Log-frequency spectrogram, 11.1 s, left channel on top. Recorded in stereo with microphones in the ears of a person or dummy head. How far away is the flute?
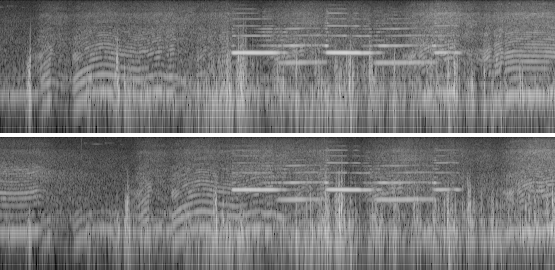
About 0.8 m.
